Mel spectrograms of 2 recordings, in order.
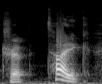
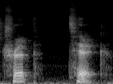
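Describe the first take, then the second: First: The second syllable rhymes with bike. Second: The second syllable rhymes with tick. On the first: The speaker calls it wrong. "not trip-tyke, uh, like I want to say" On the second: The speaker calls it right. "like tick-tock"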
